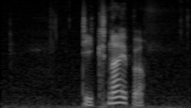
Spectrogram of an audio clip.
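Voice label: "die Kneipe", German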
